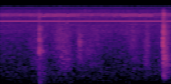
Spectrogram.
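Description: Quiet room with about three faint, short clicks spread through it, like small objects being handled at a counter.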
